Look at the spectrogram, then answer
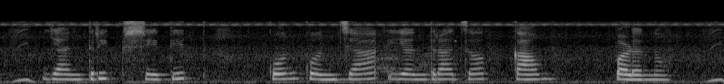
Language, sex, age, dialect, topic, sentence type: Marathi, female, 18-24, Varhadi, agriculture, question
